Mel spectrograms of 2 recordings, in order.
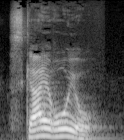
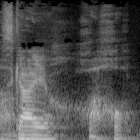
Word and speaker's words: Sky Rojo: Sky Royo. Sky Royo. Ja, halt, wird bestimmt anders ausgesprochen. Ja. Sky Rojo. – Rojo. Rojo.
